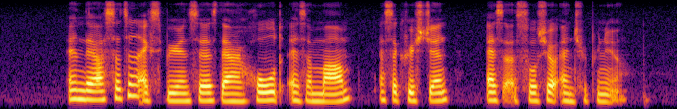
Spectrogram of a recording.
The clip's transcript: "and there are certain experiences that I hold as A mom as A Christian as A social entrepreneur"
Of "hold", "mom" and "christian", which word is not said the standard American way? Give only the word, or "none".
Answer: none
